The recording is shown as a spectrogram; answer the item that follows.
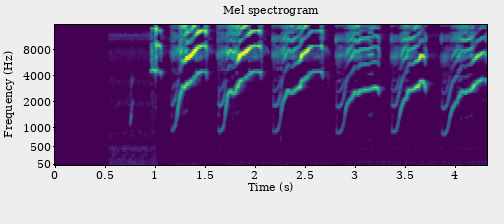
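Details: A baby guinea pig says hello with loud wheeks. Seven squealing whistles sweep sharply upward, coming in quick succession about every half second after a short quiet start.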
